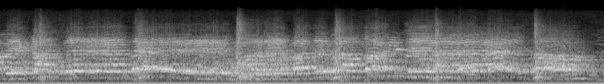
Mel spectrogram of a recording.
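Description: A crowd of men chanting a Muharram noha (mourning lament), with sharp chest-beating blows (matam) falling in a steady rhythm about once a second.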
